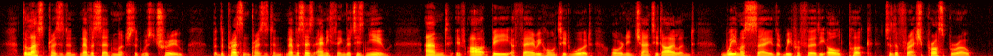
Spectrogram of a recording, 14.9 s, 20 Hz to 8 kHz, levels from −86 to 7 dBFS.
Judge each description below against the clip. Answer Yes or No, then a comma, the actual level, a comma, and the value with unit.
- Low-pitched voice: Yes, low, 130 Hz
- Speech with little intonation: No, average, 5.0 semitones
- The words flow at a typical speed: Yes, average, 175 wpm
